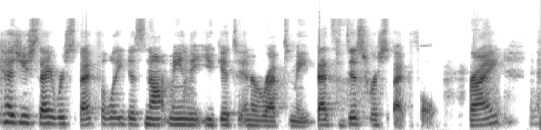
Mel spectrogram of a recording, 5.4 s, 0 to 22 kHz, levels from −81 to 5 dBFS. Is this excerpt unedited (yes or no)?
yes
